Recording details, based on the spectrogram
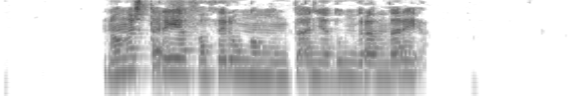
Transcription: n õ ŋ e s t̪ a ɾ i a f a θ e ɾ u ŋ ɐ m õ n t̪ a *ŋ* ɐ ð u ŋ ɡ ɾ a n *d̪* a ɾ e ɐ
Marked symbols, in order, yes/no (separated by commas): no, yes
